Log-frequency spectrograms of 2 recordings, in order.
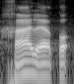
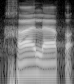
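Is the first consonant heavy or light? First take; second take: light; light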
